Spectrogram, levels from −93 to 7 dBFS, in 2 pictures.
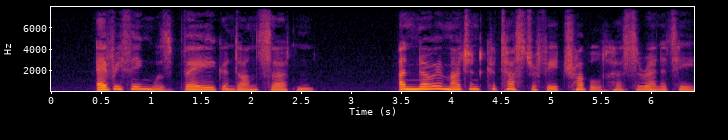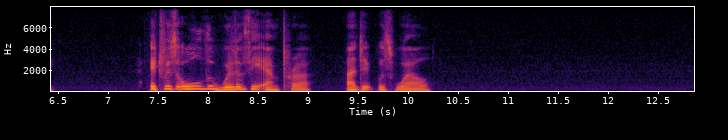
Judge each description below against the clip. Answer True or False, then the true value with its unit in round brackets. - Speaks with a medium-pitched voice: True (170 Hz)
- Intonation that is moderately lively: False (6.9 semitones)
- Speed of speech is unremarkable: False (110 wpm)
